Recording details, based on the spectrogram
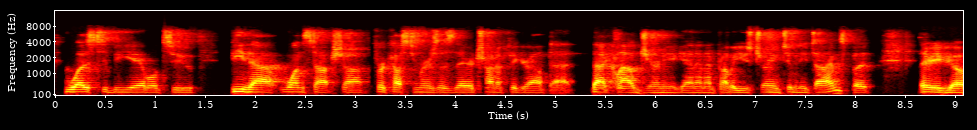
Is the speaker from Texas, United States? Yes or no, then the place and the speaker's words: yes; Texas, United States; Trust me, I'm a Texan.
